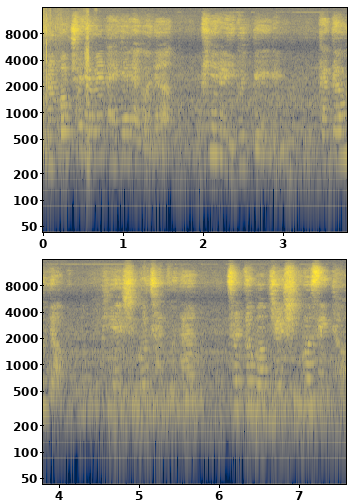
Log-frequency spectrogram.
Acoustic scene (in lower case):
subway train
